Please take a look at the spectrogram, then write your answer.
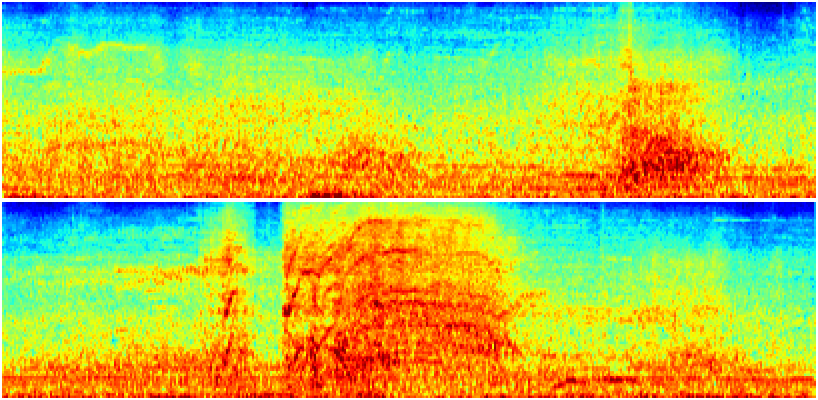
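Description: The handbrake on a petrol car is yanked up in short ratcheting pulls, with two rasping bursts standing out over a steady low vehicle hum and faint background sound.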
